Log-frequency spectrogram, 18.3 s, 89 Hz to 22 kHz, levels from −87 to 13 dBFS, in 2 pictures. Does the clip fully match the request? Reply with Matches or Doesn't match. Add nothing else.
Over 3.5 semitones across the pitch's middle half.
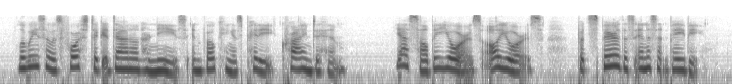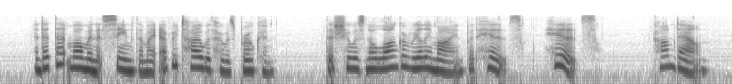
Doesn't match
